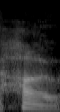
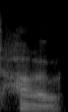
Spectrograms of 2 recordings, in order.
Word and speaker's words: hoe: So it's a hoe. It's pronounced as hoe. Ho. Ho. Yeah. Ho. Yeah. So you could say the E is sort of silent in a way, but but but often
